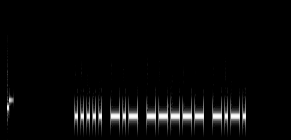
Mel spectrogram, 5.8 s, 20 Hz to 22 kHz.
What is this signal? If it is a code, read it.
Morse code, heard as a keyed tone, about 20 wpm, 700 Hz. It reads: 5K0C
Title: Four Letter-Number Combinations - 20wpm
